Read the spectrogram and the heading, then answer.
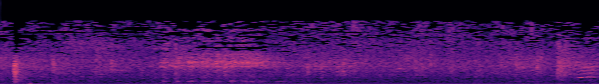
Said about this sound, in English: I hear it's raining.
